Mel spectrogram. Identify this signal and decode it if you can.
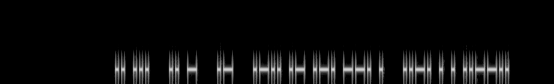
Morse code, heard as a keyed tone, about 40 wpm, 700 Hz. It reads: IS IT A LARGE FEE?
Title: Sentences from Top 1500 Words 40wpm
